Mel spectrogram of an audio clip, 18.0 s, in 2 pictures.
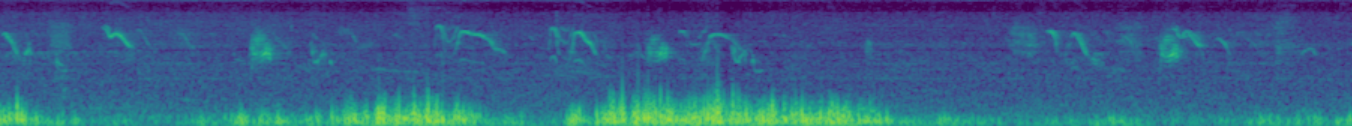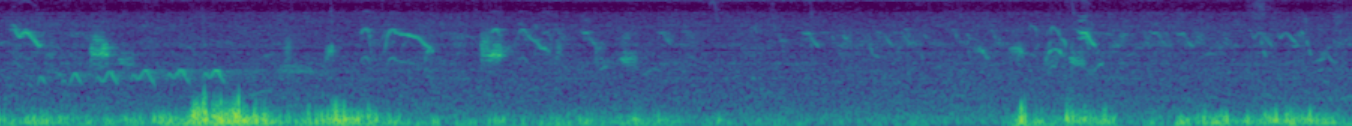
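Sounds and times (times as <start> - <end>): low rumbling microphone noise: 0.0 - 18.0
small birds chirping: 0.0 - 18.0
bird warbling trill: 6.7 - 18.0.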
